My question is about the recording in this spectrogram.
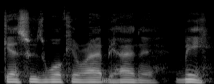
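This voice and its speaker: A young man from Ghana, a guest on a podcast, telling stories from his life in a relaxed, easygoing way. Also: fairly low pitch, normal speed. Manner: laid-back, storytelling, laughs often. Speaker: podcast guest, singer and worship leader. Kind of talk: casual interview chat.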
